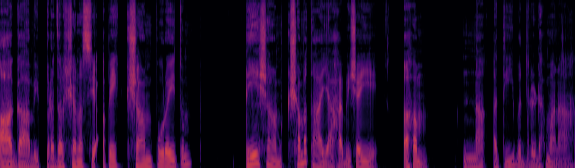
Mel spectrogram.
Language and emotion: Sanskrit, fearful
